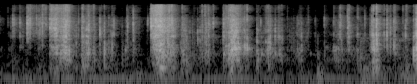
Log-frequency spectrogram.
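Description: Plastic wrapper of a Mosaic basketball card pack being torn open and crinkled by hand, in a run of short rustling bursts, the loudest about one and a half seconds in.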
